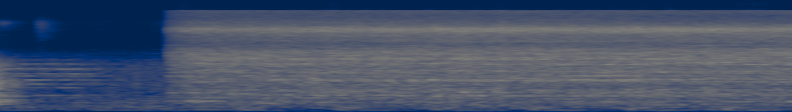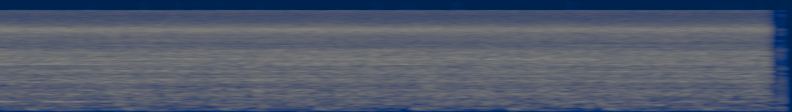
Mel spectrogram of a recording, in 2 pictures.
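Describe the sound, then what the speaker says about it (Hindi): A hair dryer switches on after a hair wash and roars as a steady, loud, unbroken hiss of blowing air that runs nonstop. "हेयर वॉश हो जाने के बाद ड्रायर चलाया, बाल अच्छे से सूख गया।"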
